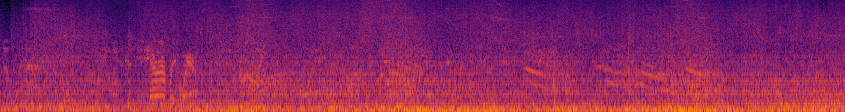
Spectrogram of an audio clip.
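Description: Gunfire and explosions rattle in a battle.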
